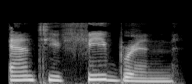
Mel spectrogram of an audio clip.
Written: antifebrin

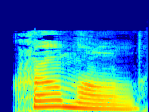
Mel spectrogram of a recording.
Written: chromyl

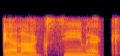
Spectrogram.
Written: anoxemic

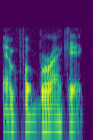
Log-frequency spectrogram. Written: amphibrachic

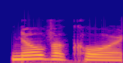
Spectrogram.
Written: novachord

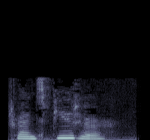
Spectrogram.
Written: transputer

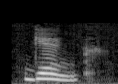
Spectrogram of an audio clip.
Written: genk

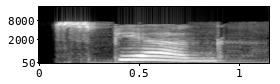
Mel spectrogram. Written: speug

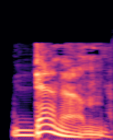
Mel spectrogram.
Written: Denham

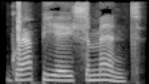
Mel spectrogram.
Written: grappiercement

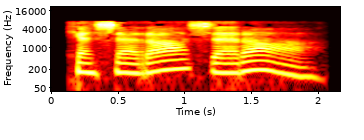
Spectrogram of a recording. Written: que sera sera

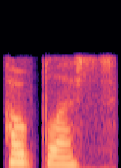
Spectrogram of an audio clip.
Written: hopeless

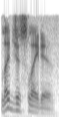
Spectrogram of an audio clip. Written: legislative

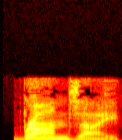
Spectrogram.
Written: bronzite

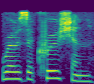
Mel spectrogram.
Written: Rosicrucian

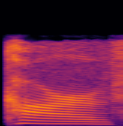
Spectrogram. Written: carve

